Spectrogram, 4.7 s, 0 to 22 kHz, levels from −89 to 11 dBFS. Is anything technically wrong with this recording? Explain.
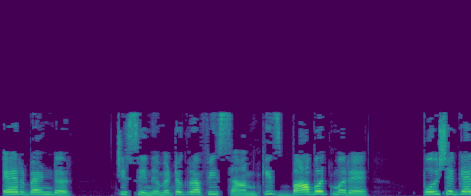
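Yes. Throughout the speech, nothing is heard above 9.4 kHz, and the sound is plainly watery and swirly. The likely cause is MP3 compression at a low bitrate, around 32 kbps. Short of bits, the encoder cut the treble and dropped weak frequency lines frame to frame.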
